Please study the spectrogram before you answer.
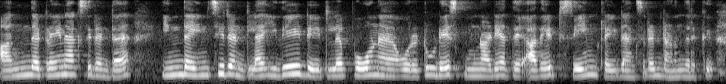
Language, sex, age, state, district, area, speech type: Tamil, female, 18-30, Tamil Nadu, Kanchipuram, urban, spontaneous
